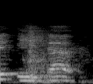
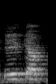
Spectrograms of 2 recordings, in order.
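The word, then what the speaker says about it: â: और इसको बोलेंगे कैसे, प्रोनाउंस कैसे करेंगे, तो बाबू पढ़ेंगे ए कैप। क्या पढ़ेंगे? बहुत सुंदर, ए कैप पढ़ेंगे ना।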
